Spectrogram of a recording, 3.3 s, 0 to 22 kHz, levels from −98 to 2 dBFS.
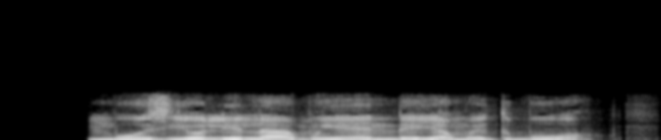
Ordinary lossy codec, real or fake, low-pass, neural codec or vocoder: AAC, 48 kbps; real; 7.2 kHz; none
